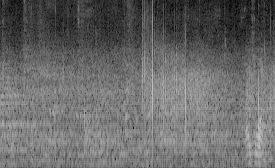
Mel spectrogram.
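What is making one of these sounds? Ice skate blades scrape and hiss across ice in a large echoing rink.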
